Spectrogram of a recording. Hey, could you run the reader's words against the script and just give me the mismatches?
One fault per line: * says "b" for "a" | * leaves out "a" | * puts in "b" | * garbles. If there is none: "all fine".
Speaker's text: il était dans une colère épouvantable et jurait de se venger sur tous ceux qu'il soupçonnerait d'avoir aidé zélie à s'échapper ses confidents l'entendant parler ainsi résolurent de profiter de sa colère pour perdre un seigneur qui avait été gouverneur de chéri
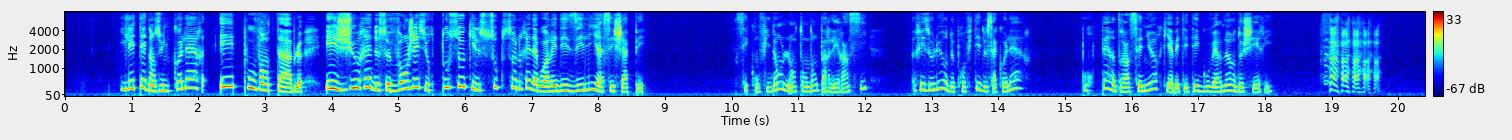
all fine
